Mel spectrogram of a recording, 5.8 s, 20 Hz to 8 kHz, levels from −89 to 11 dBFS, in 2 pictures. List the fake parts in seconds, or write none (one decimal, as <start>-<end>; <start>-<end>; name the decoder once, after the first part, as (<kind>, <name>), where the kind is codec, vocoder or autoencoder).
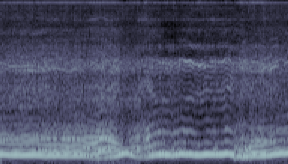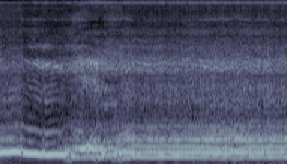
1.4-2.5 (codec, SNAC); 3.1-4.1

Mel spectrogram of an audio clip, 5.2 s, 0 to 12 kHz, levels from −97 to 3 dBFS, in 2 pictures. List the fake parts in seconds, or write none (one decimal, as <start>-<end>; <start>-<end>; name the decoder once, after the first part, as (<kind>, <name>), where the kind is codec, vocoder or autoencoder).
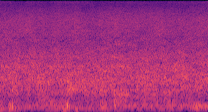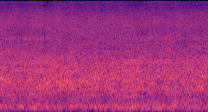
0.0-5.2 (codec, SNAC)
